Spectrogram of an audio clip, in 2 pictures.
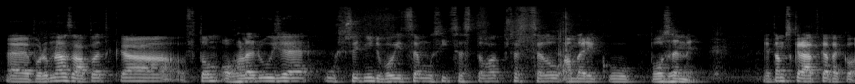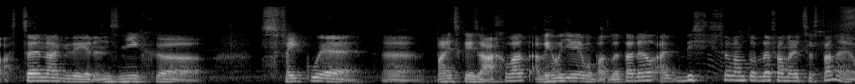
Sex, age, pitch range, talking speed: male, 20-39, 125-150 Hz, 145 wpm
